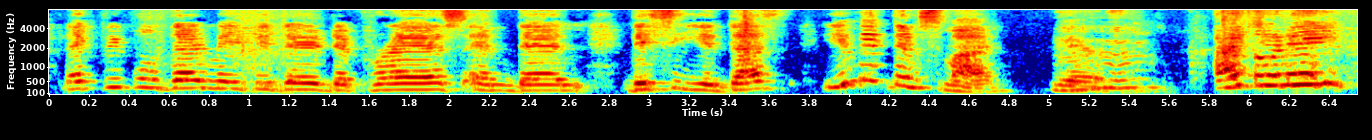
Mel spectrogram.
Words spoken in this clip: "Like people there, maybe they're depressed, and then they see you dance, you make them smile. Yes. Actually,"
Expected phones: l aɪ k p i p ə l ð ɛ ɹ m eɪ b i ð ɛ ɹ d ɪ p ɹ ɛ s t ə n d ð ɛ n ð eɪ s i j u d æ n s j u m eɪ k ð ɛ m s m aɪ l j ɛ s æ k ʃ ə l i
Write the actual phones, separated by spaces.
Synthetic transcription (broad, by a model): l aɪ k p i p ə l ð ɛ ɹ m eɪ b i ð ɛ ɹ d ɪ p ɹ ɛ s ə n d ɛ n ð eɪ s i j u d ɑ s j u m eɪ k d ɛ m s m aɪ l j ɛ ɑ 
